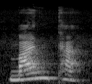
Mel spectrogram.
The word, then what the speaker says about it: 많다: 많다 sounds like T.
